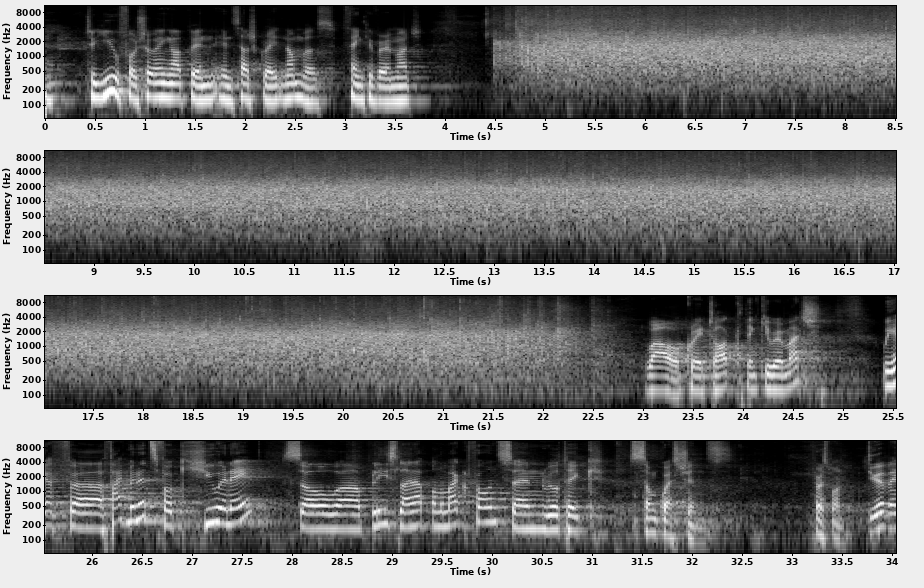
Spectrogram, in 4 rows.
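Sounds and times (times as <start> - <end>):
audience applauding: 4.4 - 22.8.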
